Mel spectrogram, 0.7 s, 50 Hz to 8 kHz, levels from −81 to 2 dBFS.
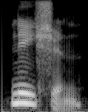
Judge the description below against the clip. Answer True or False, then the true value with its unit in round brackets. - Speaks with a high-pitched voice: True (205 Hz)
